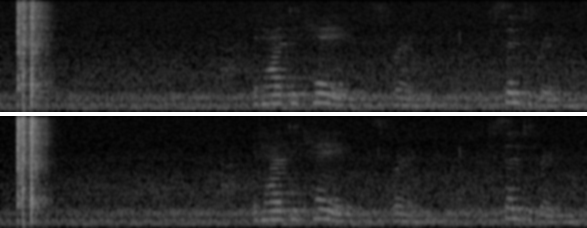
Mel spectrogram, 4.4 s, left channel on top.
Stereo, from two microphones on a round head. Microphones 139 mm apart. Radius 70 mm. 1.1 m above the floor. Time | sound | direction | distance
0.1 | a camera shutter | 45° right (ahead or behind) | 0.9 m
1.9 | a woman speaking | 45° right (ahead or behind) | 2.5 m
